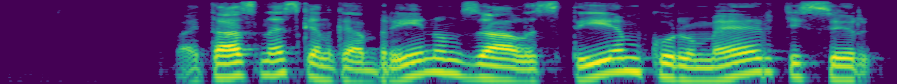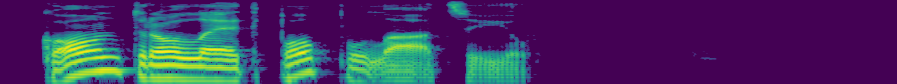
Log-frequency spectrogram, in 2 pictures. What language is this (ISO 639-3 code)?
lav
